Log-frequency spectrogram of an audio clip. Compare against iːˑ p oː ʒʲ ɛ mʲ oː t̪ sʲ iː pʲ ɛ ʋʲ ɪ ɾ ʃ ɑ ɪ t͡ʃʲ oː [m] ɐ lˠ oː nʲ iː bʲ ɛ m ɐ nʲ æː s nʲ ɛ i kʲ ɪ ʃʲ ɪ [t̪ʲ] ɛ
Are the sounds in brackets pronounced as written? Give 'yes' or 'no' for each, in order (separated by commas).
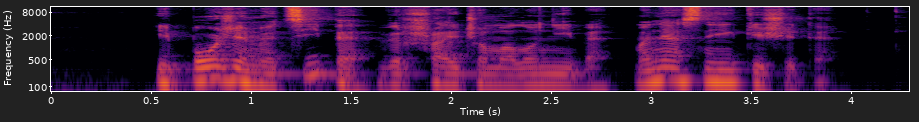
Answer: yes, yes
